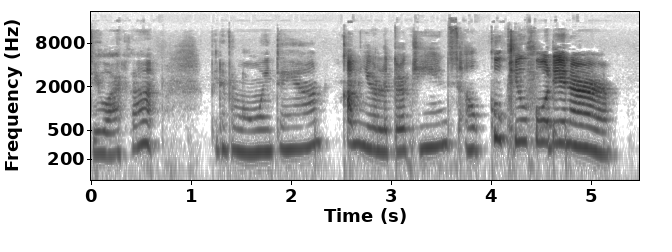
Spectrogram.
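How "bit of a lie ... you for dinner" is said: put-on fairy-tale witch character voice. During a makeup tutorial, the speaker tries out a voice for viewers, witch voice. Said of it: "That could be my witch's voice".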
